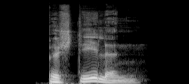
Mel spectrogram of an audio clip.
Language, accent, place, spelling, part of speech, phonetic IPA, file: German, Germany, Berlin, bestehlen, verb, [bəˈʃteːlən], De-bestehlen.ogg
- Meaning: to steal from, to rob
